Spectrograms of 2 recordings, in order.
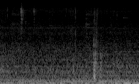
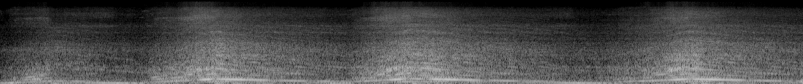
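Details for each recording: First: Mercedes W124 300E-24 (24V, 220 hp) idling, heard from inside the car after the fuel distributor was overhauled: steady low hum over a smooth idle from a loud, worn fuel pump that needs replacing. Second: Mercedes W124 300E-24 (24-valve, 220 hp) after fuel distributor rebuild, six new injectors and spark plugs, idle steady at 900-950 rpm: blipped three times, climbing quickly and cleanly each time before settling to idle; normal free rev.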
